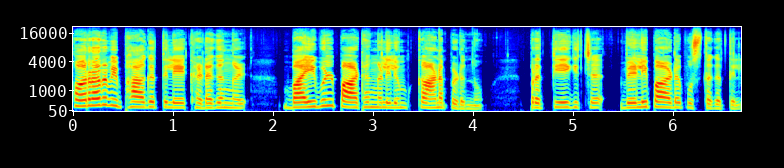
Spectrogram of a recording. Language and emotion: Malayalam, neutral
